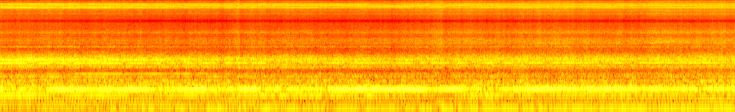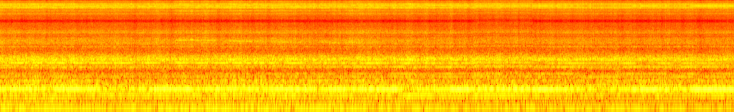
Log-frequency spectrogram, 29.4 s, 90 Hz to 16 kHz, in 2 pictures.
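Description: A jet boat's 351 V8 inboard and jet pump running steadily at cruising speed, a constant engine drone with no change in pitch.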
